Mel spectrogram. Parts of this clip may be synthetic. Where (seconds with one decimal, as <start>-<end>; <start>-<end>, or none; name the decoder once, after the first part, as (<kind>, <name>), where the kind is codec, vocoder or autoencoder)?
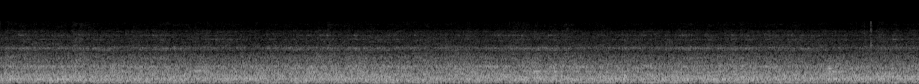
4.4-5.3 (autoencoder, DAC-VAE)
